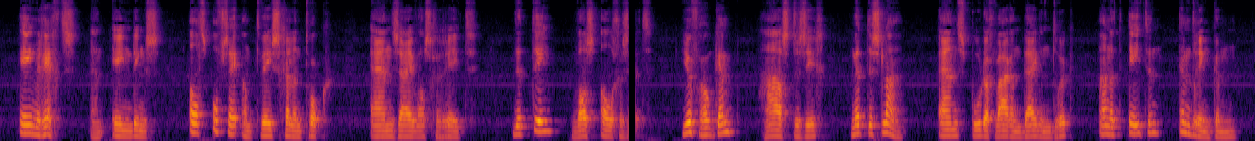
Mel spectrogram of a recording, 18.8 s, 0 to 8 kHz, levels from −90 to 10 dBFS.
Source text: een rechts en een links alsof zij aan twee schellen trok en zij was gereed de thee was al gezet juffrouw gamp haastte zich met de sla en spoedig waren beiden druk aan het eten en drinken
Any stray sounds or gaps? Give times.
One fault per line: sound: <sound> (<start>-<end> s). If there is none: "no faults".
sound: dropout (9.4-9.5 s)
